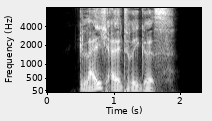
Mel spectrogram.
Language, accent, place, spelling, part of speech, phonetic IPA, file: German, Germany, Berlin, gleichalteriges, adjective, [ˈɡlaɪ̯çˌʔaltəʁɪɡəs], De-gleichalteriges.ogg
- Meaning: strong/mixed nominative/accusative neuter singular of gleichalterig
